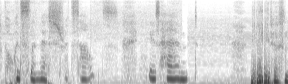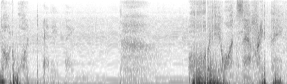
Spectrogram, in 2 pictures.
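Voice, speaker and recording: A theatrical narrator delivers grim fantasy lore at a very slow, deliberate pace. The delivery is grandiose and ominous, often dropping toward a hushed whisper. Music plays underneath the voice. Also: mid-range voice, poor audio. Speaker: narrator of a fantasy audio drama. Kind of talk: dramatic scripted lore narration.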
